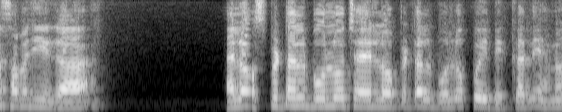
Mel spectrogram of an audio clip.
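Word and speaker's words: L'Hôpital: यहां पर H और S आपका साइलेंट की तरह है, लॉपिटल, कुछ लोग एल हॉस्पिटल भी बोल देते हैं, कोई दिक्कत नहीं।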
